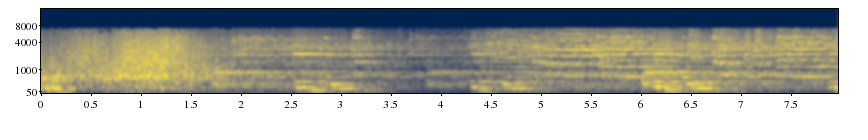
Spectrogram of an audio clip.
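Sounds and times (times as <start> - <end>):
splash of someone plunging into the sea: 0.0 - 2.4
churning sea water: 0.0 - 7.9
steady tonal music: 1.4 - 7.9.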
